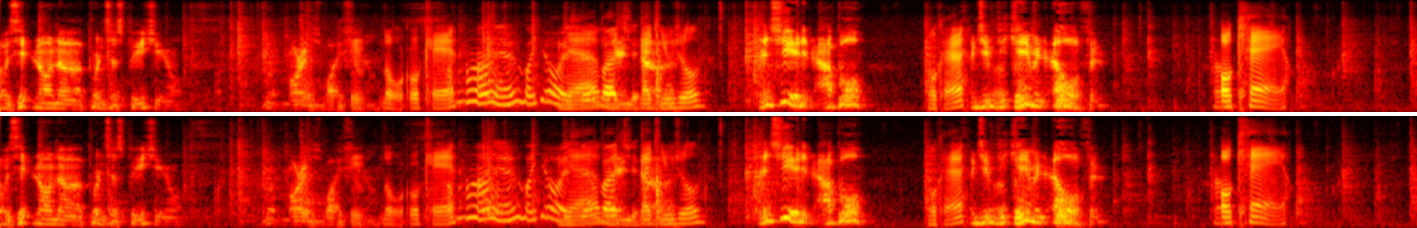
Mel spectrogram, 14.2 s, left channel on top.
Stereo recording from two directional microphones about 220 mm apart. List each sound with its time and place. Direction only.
0.0 s speech: 5° right (ahead or behind)
2.9 s speech: 10° right (ahead or behind)
4.6 s speech: 40° left (ahead or behind)
5.7 s speech: 5° right (ahead or behind)
12.2 s speech: centre (ahead or behind)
